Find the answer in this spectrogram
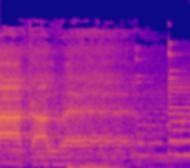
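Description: French-language Christian hymn with instrumental backing: a held sung note fades out within the first half second, and a deep sustained bass note comes in just under a second in.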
